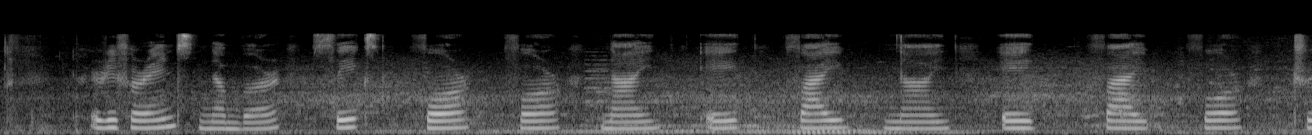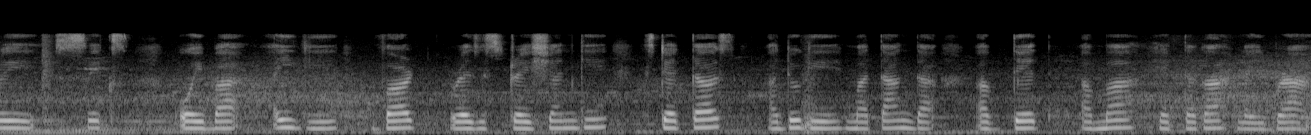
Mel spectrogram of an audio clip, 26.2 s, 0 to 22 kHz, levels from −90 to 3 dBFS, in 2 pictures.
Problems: background sounds at intervals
